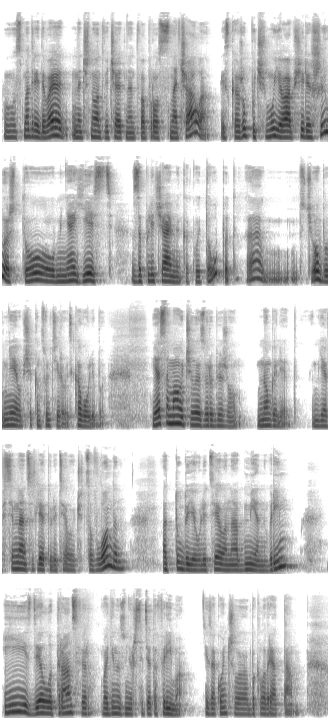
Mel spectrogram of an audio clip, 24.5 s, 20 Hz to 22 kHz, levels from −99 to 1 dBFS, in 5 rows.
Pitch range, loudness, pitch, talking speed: 155-190 Hz, -27 LUFS, 165 Hz, 160 wpm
